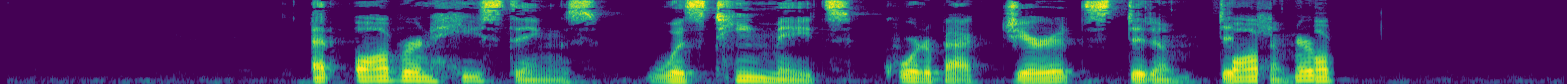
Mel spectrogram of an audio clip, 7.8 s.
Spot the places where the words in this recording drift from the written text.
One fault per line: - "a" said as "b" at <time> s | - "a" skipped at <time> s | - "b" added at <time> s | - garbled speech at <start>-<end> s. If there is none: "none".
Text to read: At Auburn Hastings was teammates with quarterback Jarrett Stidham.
- "with" skipped at 4.3 s
- garbled speech at 6.1-6.7 s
